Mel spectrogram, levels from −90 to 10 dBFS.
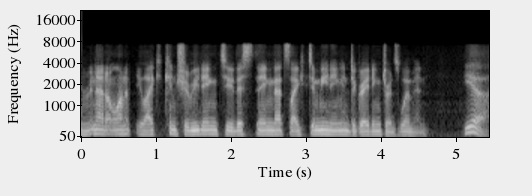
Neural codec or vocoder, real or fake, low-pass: codec, 16 kHz, about 1 kbps, DyCAST, with the encoder's durations; fake; 7.2 kHz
